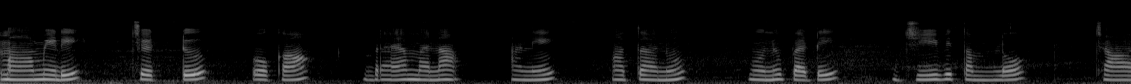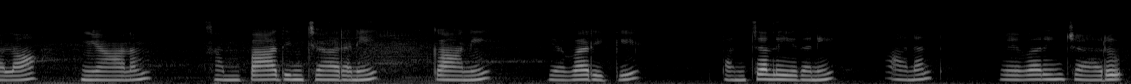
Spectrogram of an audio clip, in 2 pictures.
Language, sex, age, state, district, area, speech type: Telugu, female, 30-45, Andhra Pradesh, West Godavari, rural, read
